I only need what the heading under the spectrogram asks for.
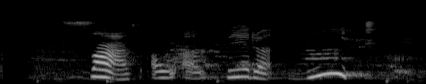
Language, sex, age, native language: Icelandic, female, 9, Icelandic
